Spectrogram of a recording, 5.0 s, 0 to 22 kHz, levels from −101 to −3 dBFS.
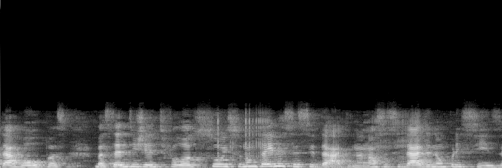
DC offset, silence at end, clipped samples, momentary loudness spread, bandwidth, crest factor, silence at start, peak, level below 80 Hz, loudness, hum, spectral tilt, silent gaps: under 0.1%; 0 s; under 0.1%; 9 LU; 8 kHz; 20 dB; 0 s; -2 dBFS; -64 dBFS; -22 LUFS; none; -4.5 dB/octave; none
